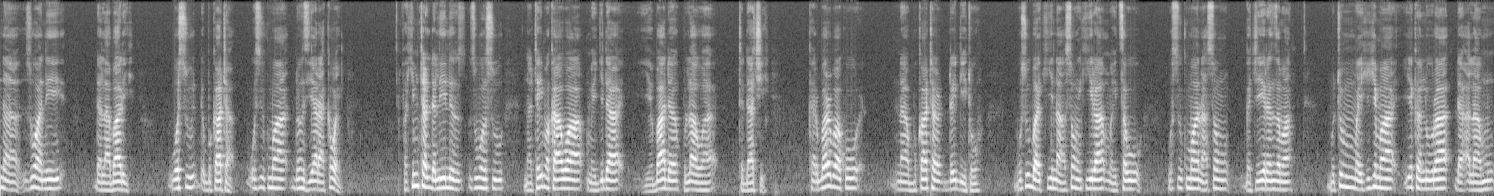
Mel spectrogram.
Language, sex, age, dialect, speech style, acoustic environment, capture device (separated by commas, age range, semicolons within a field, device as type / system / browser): Hausa, male, 25-34, Nigeria - Kano, relaxed; focused, nature, desktop / Windows / Chrome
